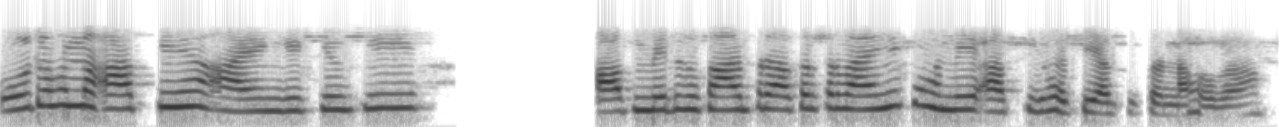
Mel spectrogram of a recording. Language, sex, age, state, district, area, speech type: Hindi, female, 30-45, Uttar Pradesh, Mirzapur, rural, conversation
